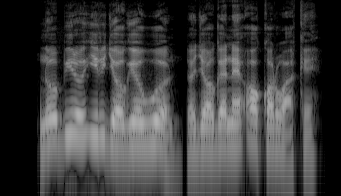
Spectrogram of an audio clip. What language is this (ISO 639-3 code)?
luo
